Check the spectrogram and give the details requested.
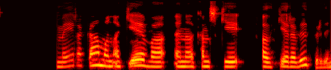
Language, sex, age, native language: Icelandic, female, 30-39, Icelandic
